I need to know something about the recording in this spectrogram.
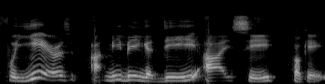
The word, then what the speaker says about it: DISC: years me being a D I see okay spell it don't say it like a word okay I'm a di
